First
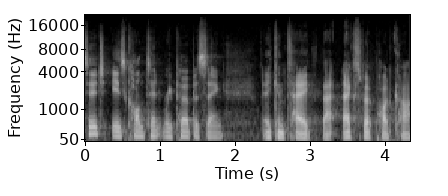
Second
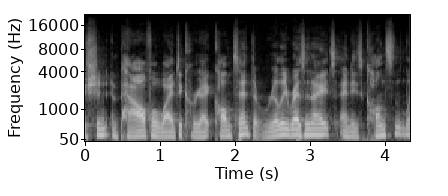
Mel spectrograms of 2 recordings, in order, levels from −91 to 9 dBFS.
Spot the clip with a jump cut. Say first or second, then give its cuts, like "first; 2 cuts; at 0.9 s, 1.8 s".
first; 1 cut; at 2.2 s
